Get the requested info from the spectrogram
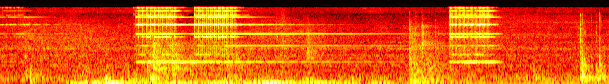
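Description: A bell rings in three short bursts, two close together about a second and a half in and a third near five seconds, with its tone hanging on between them. A single sharp click sounds just before the end.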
